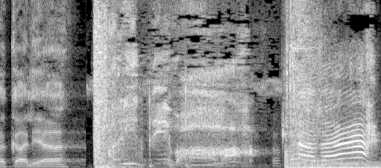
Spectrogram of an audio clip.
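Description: A man cries out in alarm.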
